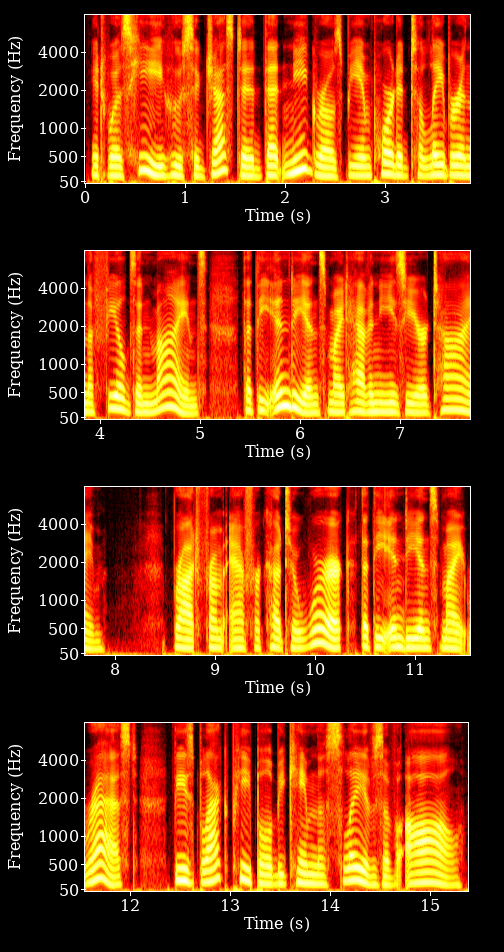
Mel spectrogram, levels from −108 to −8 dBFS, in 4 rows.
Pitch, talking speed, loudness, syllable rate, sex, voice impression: 170 Hz, 165 wpm, -18 LUFS, 4.3 syllables/s, female, very feminine, slightly middle-aged, thin, tensed, powerful, bright, slightly hard, very clear, fluent, cool, intellectual, very refreshing, sincere, calm, friendly, reassuring, unique, very elegant, slightly wild, sweet, slightly lively, very kind, slightly intense, slightly modest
